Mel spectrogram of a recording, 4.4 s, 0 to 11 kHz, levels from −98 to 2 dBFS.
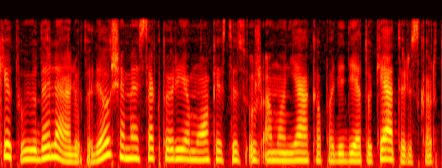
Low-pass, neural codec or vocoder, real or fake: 7.2 kHz; codec, 16 kHz, 8 kbps, FreqCodec, larger model; fake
